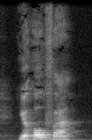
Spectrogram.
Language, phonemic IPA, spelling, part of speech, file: Dutch, /jeˈhova/, Jehova, proper noun, Nl-Jehova.ogg
- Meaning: Jehovah (name for God derived from vocalisation of the Tetragrammaton)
